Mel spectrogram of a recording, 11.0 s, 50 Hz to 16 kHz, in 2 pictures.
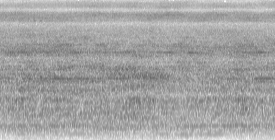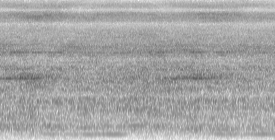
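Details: Restored vintage Hoover Junior 1334 vacuum, demonstrated after full restoration and reassembly: smooth, steady motor whir with even pitch, no grinding, rattle or bearing squeal; running healthy.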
